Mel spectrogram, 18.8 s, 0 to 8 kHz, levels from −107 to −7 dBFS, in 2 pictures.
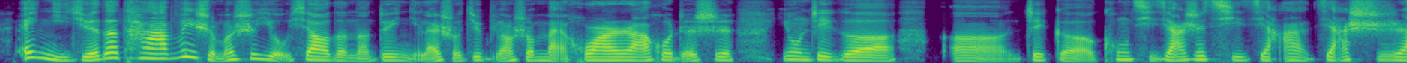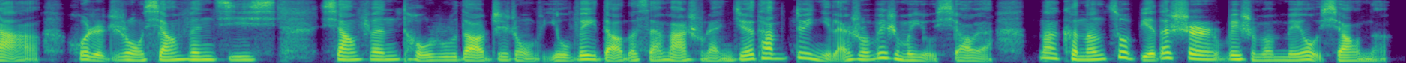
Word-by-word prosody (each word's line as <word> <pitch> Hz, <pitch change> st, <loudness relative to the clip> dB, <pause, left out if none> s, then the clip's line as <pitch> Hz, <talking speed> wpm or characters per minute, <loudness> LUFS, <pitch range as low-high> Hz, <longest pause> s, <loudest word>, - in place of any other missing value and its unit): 诶， 260 Hz, -, +4 dB
你 195 Hz, -, -2 dB
觉 155 Hz, +2 st, +2 dB
得 255 Hz, +5 st, +6 dB
它 245 Hz, -2 st, +4 dB
为 300 Hz, +5 st, +1 dB
什 -, -, +1 dB
么 175 Hz, -, 0 dB
是 220 Hz, +3 st, -1 dB
有 190 Hz, -, -1 dB
效 165 Hz, -2 st, +4 dB
的 145 Hz, -2 st, -4 dB
呢？ 110 Hz, -3 st, -5 dB
对 150 Hz, +3 st, -4 dB
你 130 Hz, -, -9 dB
来 -, -, -1 dB
说， 125 Hz, -, -3 dB
就 165 Hz, -, -4 dB
比 -, -, -14 dB
方 -, -, -1 dB
说 145 Hz, -2 st, -2 dB
买 140 Hz, -2 st, -2 dB
花 155 Hz, 0 st, +3 dB
儿 155 Hz, 0 st, +5 dB
啊， 145 Hz, 0 st, +4 dB
或 165 Hz, 0 st, 0 dB
者 -, -, -3 dB
是 160 Hz, 0 st, -1 dB, 0.3 s
用 175 Hz, -2 st, -3 dB
这 165 Hz, -2 st, -1 dB
个 140 Hz, -4 st, +2 dB, 0.4 s
呃， -, -, -2 dB
这 -, -, -2 dB
个 -, -, -2 dB
空 175 Hz, -1 st, -5 dB
气 185 Hz, -, -3 dB
加 160 Hz, -4 st, +2 dB
湿 180 Hz, +1 st, 0 dB
器 170 Hz, -4 st, 0 dB
加 160 Hz, 0 st, -3 dB, 0.3 s
加 165 Hz, -2 st, -1 dB
湿 80 Hz, -, +1 dB
啊， -, -, +1 dB, 0.2 s
或 -, -, 0 dB
者 -, -, +1 dB
这 -, -, -9 dB
种 160 Hz, -3 st, +1 dB
香 165 Hz, +1 st, +2 dB
氛 175 Hz, 0 st, +1 dB
机 165 Hz, -2 st, -3 dB
香 170 Hz, -, -2 dB, 0.3 s
香 175 Hz, -1 st, +2 dB
氛 180 Hz, 0 st, -1 dB
投 185 Hz, -8 st, -2 dB
入 155 Hz, +1 st, -5 dB
到 145 Hz, -, +4 dB
这 160 Hz, 0 st, -5 dB
种 110 Hz, -, -5 dB
有 140 Hz, -1 st, -4 dB
味 190 Hz, +3 st, +2 dB
道 -, -, +2 dB
的 155 Hz, -, -4 dB
散 160 Hz, -, -2 dB
发 -, -, +2 dB
出 -, -, -5 dB
来。 -, -, -5 dB
你 -, -, -6 dB
觉 180 Hz, -, 0 dB
得 210 Hz, -, +3 dB
它 240 Hz, +1 st, +4 dB
对 250 Hz, -3 st, +1 dB
你 200 Hz, +1 st, -3 dB
来 -, -, -2 dB
说 175 Hz, -1 st, 0 dB
为 255 Hz, -, +1 dB
什 205 Hz, -7 st, +1 dB
么 150 Hz, -, -1 dB
有 140 Hz, -, -5 dB
效 -, -, -3 dB
呀？ -, -, -8 dB, 0.3 s
那 240 Hz, -, +1 dB
可 200 Hz, -, +2 dB
能 180 Hz, +4 st, +1 dB
做 275 Hz, +3 st, +2 dB
别 160 Hz, -7 st, +2 dB
的 255 Hz, -, +3 dB
事 235 Hz, -3 st, +4 dB
儿 195 Hz, -3 st, +5 dB
为 195 Hz, 0 st, +3 dB
什 155 Hz, -, -3 dB
么 145 Hz, 0 st, -4 dB
没 150 Hz, 0 st, -3 dB
有 175 Hz, +3 st, +2 dB
效 135 Hz, -1 st, +1 dB
呢？ -, -, -9 dB
170 Hz, 305 characters per minute, -23 LUFS, 150-190 Hz, 0.4 s, 得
